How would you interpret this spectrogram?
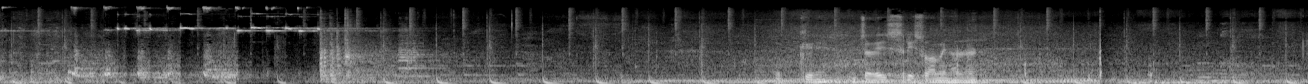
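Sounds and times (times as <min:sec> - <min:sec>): background music: 0:00.0 - 0:13.0
metal door hardware squealing: 0:00.7 - 0:04.5.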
